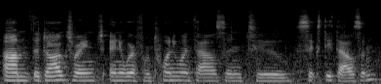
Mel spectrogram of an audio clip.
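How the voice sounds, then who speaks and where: Low-voiced Boston woman in her sixties. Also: fairly even intonation, normal speed, a bit bright, a little hiss or hum. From Massachusetts, USA. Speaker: guest, charity founder. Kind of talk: studio interview conversation. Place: local radio studio.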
